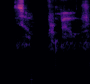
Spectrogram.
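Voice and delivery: very soft whisper. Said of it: "Are you whispering?".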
